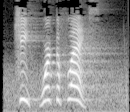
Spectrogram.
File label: female marine; h2dialogue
